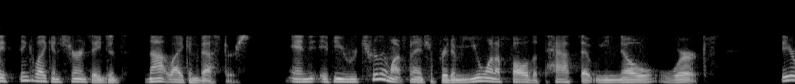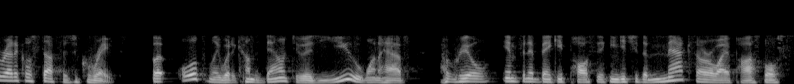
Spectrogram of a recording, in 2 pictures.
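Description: No technical faults can be heard in this speech clip. It has the band-limited sound of a telephone-style call path, with nothing above 4 kHz, which points to a narrowband codec such as G.711 mu-law at 64 kbps.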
